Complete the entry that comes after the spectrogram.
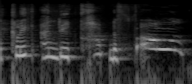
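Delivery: laughing. Real, not acted. Phone hung up, laughing.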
